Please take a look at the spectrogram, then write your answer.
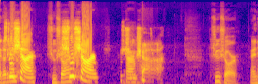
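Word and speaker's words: Shuushar: You guys tell me how you pronounce this because there's an extra U in here, and I don't know how to pronounce 2 U's in a row. Seriously? That's normal in Dutch. Damn. Shushar! Constant Shushar?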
